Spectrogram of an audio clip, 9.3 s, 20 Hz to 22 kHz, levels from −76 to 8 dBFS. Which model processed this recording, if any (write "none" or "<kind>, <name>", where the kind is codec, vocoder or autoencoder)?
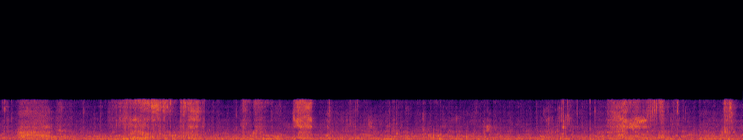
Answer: codec, HILCodec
